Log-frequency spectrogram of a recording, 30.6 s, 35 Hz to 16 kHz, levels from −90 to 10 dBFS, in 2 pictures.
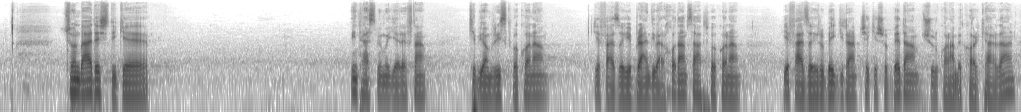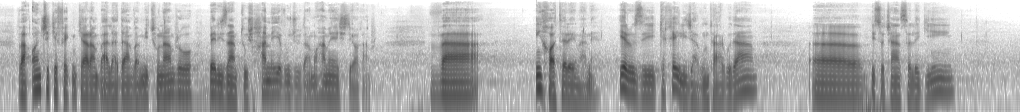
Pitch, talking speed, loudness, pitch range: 85 Hz, 120 wpm, -25 LUFS, 80-90 Hz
